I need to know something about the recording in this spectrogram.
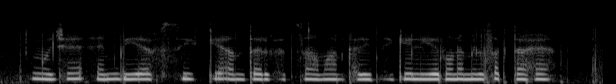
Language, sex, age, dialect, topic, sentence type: Hindi, female, 25-30, Garhwali, banking, question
